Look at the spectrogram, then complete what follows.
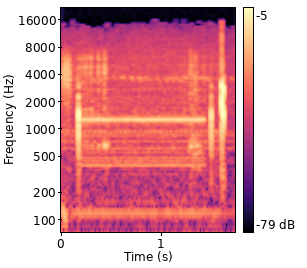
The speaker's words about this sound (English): Then, the computer adds the last four digits, 0001 and calls it.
